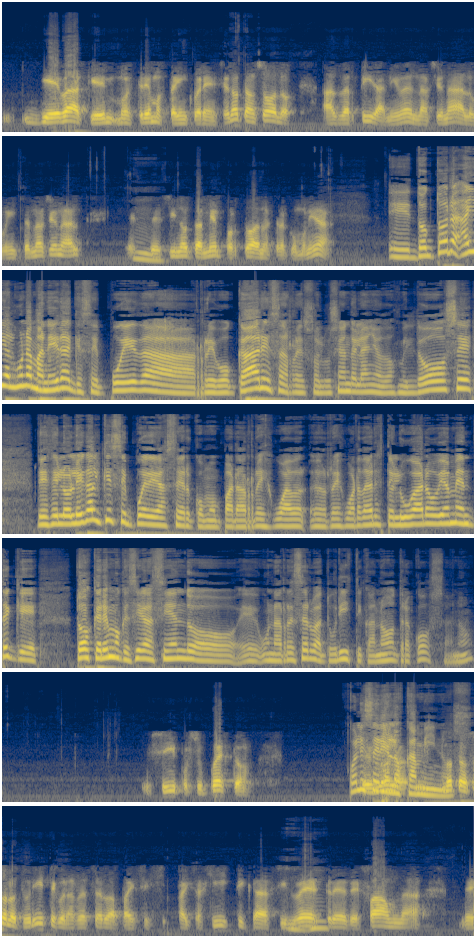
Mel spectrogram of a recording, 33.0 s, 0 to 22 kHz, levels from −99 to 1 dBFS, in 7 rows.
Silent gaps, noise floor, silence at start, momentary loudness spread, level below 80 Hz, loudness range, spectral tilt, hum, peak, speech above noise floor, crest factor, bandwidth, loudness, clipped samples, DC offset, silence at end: none; -53 dBFS; 0 s; 13 LU; -48 dBFS; 9 LU; -5 dB/octave; none; 0 dBFS; 39 dB; 16 dB; 16.5 kHz; -15 LUFS; under 0.1%; under 0.1%; 0 s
